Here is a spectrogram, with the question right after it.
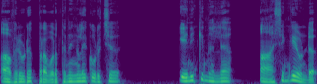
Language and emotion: Malayalam, fearful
